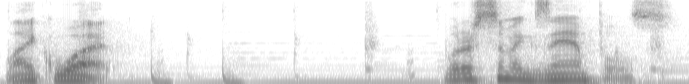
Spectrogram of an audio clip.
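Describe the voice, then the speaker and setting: A man's voice: medium pitch, lively intonation, takes it slowly, soft background music. Blunt, profane gaming streamer man. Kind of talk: casual livestream chat while gaming.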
